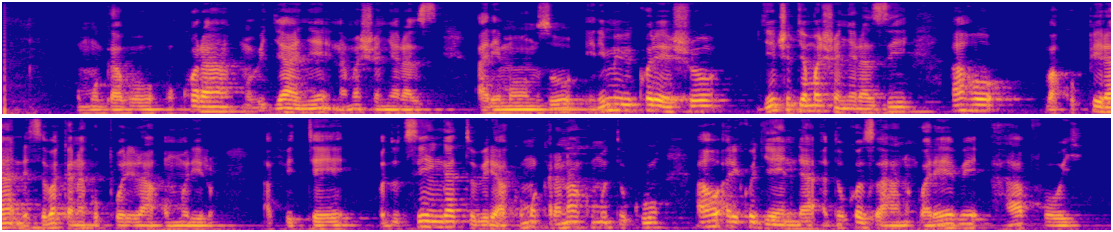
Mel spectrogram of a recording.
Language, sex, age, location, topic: Kinyarwanda, female, 25-35, Nyagatare, government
